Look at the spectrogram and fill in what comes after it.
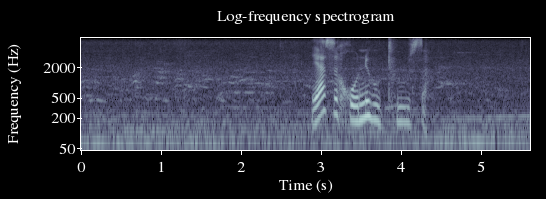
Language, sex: Southern Sotho, female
